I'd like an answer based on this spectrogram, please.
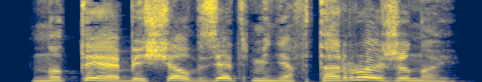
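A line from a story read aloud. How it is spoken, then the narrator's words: Shouted again. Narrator (Russian): снова закричала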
